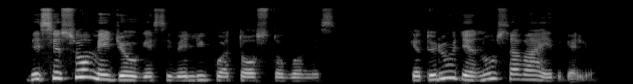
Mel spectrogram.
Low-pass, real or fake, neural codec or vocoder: 14.4 kHz; real; none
